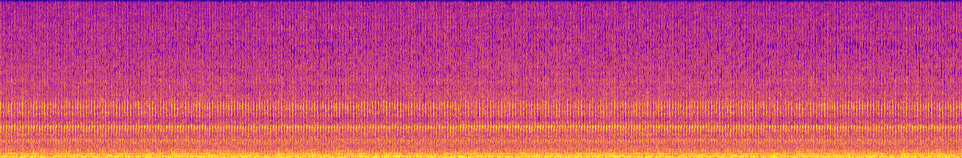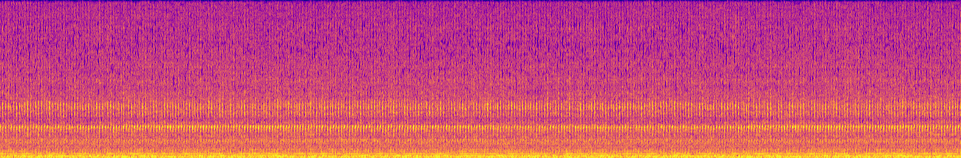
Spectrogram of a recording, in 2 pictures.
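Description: Film projector running: a steady mechanical whir with a constant hum.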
